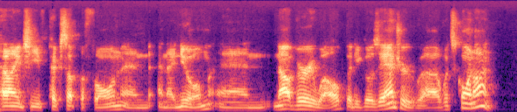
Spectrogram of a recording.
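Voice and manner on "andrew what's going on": bright, cheery, super happy, pitched-up voice. Retelling the battalion chief answering his call at 2:30 a.m., imitating a super happy voice. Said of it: "Super happy voice, like just upbeat".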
